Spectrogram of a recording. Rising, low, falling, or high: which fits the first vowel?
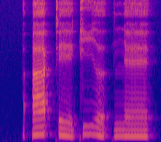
rising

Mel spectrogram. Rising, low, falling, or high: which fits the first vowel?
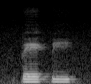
high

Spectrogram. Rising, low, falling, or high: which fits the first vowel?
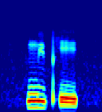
falling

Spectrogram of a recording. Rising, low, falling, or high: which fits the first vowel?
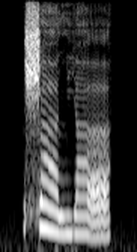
falling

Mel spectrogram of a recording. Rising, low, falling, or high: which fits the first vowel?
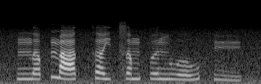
rising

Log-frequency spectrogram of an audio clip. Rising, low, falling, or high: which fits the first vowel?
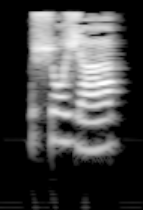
high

